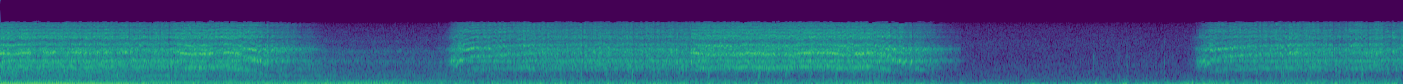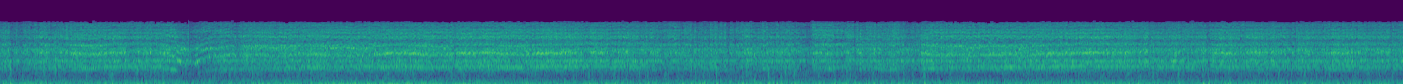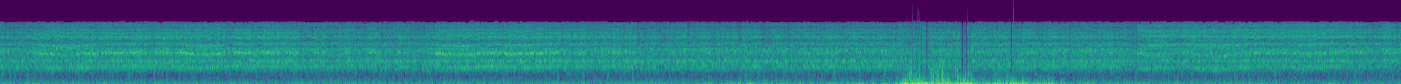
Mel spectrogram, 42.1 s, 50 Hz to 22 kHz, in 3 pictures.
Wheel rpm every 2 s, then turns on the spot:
230, 80, 120, 230, 130, 0, 170, 220, 200, 220, 230, 230, 220, 230, 230, 230, 230, 230, 230, 230, 220.
none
